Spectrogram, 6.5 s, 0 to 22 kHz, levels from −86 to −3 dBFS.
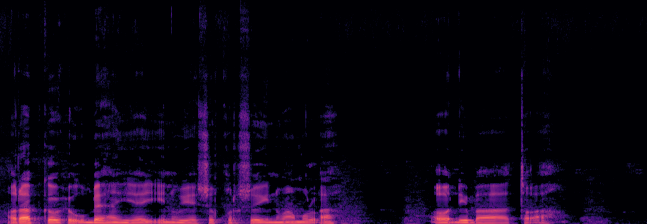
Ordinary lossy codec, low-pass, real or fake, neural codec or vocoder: none; none; real; none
